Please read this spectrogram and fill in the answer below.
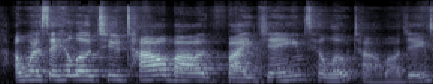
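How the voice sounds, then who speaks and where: Bright and sharp, a woman's fairly high voice with a Southern US accent moves at a moderate pace with lively intonation, hardly any pauses and big swings in loudness, in audible room echo. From US South, North Carolina. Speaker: executive coach. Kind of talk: live Q&A stream.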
